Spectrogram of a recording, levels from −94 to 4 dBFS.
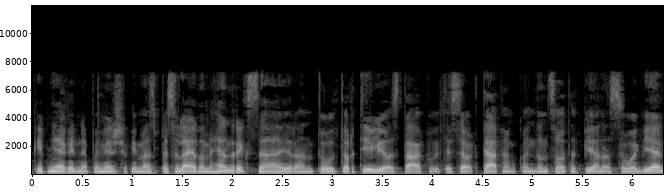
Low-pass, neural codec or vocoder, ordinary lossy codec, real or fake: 7.2 kHz; codec, 16 kHz, 4 kbps, FreqCodec, larger model; AAC, 32 kbps; fake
